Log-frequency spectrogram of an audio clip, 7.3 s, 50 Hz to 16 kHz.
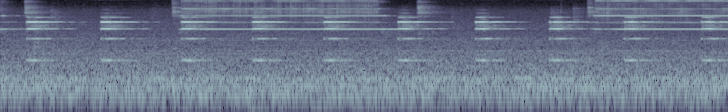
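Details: Steady high-pitched beeps about 80 a minute with music behind: CO2 laser pulse tones during second laser session on a large neck scar two months after removal.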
